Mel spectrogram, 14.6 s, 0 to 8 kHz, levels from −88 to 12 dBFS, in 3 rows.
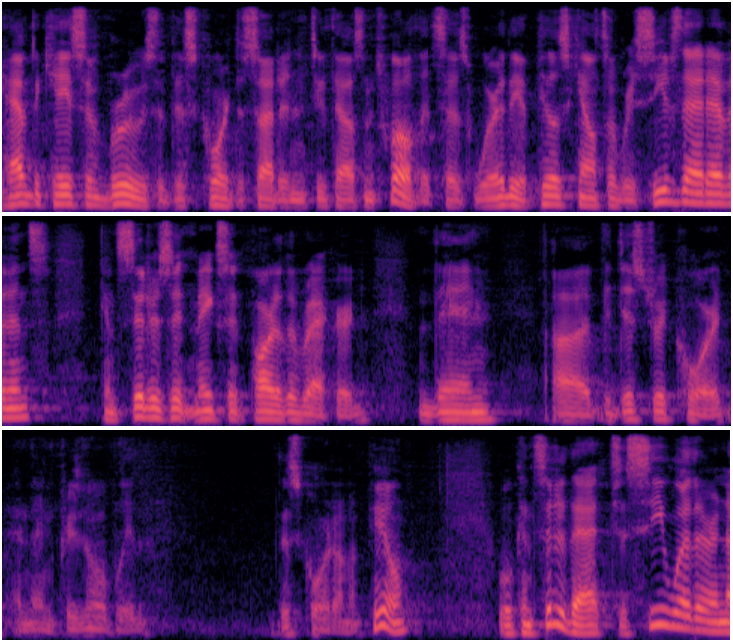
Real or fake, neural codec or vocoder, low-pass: fake; codec, 44.1 kHz, 7.8 kbps, Pupu-Codec; 7.2 kHz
